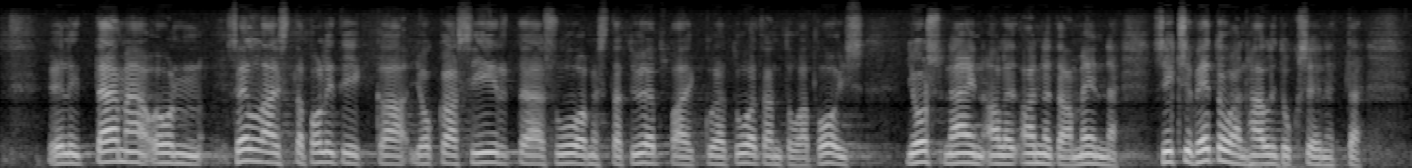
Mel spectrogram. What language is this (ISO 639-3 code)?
fin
